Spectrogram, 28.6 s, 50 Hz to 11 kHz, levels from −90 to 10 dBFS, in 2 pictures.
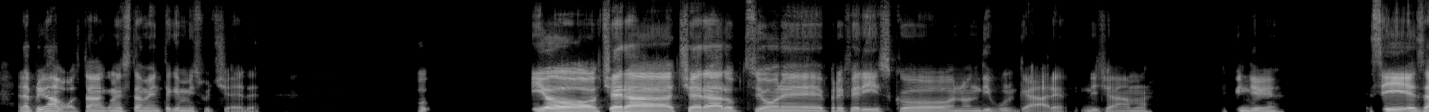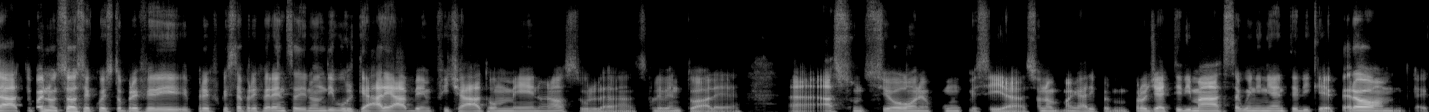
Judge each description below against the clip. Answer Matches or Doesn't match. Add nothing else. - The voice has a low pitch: Matches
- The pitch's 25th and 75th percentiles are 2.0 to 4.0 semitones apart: Matches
